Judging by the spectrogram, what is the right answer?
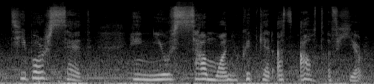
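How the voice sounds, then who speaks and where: An actress playing a bitter, distraught wife in a video game, with an accusing, wounded delivery. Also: female voice, fairly high pitch, slow, music in the background. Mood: distraught, pleading. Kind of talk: video game cutscene acting.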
